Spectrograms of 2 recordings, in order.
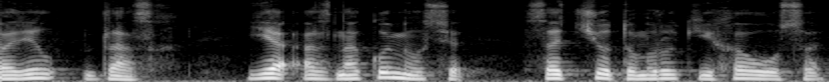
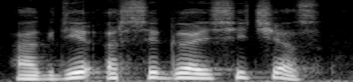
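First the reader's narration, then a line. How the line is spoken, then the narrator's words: Grim question. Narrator (Russian): мрачно спросил Рид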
